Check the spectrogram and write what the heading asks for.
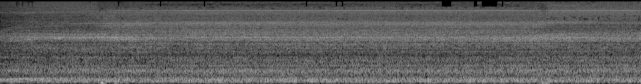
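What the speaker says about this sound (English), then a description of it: "Now let's turn on the main motor." A Fairfax vacuum cleaner's main motor runs at full speed, a loud, steady roaring whoosh with a high whine that holds constant across the whole stretch.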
